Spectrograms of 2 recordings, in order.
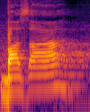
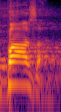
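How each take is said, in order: First: The name sounds like the English word 'bizarre'. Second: The name does not sound like 'bizarre'. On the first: The speaker calls it wrong. "Some people mispronounce it" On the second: The speaker calls it right. "so it's Baza"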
